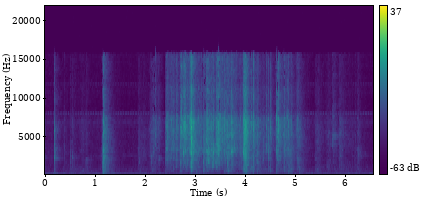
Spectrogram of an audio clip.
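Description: Trading cards being handled at a counter: a sharp tap about a second in, then about two seconds of rustling and crinkling near the middle.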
